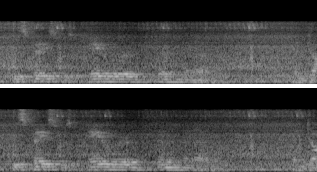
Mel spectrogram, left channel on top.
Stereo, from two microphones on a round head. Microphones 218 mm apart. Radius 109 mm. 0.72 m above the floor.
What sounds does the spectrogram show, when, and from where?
0.1 s a man speaking: 80° right, 4 m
